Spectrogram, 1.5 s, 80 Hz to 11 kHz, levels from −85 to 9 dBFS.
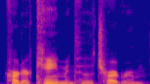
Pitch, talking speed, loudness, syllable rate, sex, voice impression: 95 Hz, 240 wpm, -21 LUFS, 6.0 syllables/s, male, masculine, adult-like, slightly thick, fluent, slightly refreshing, sincere, slightly friendly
